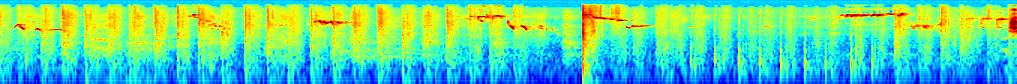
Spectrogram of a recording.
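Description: Footsteps crunch quickly over gravel and dirt.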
